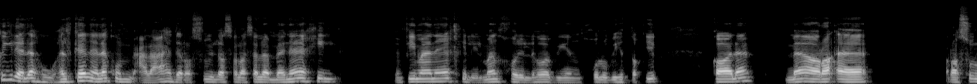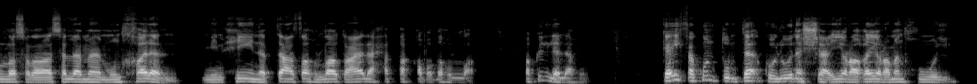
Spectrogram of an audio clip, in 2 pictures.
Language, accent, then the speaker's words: Arabic; Egypt; على المطرحه عندنا في مصر كما يقولون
